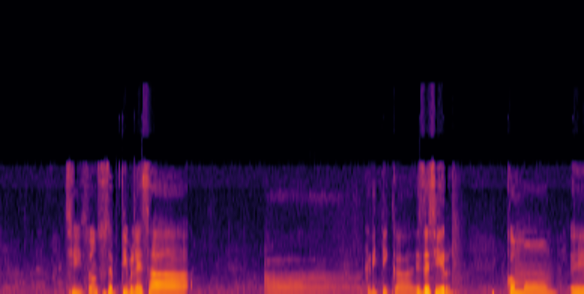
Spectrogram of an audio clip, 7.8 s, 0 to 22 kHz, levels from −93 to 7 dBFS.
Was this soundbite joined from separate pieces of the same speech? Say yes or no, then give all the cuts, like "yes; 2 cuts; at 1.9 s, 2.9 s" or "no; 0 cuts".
yes; 1 cut; at 4.8 s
